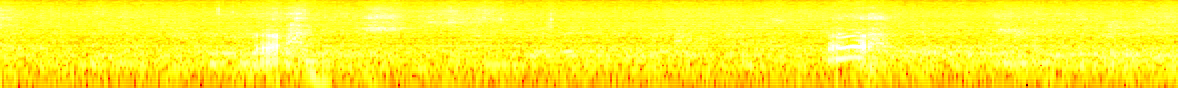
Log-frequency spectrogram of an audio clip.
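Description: Low room noise in a hall, with two short, faint voice-like sounds, one about a second in and one near the end.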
